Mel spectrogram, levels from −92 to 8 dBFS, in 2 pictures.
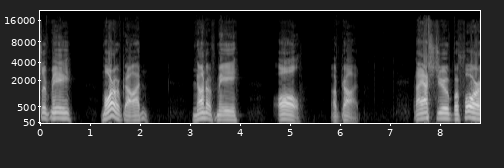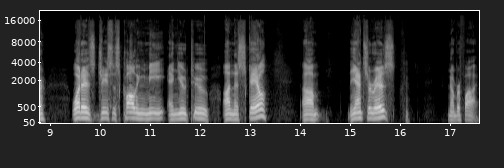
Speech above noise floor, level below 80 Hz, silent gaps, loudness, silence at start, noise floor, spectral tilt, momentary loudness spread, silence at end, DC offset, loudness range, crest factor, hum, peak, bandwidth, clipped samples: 64 dB; -70 dBFS; none; -19 LUFS; 0 s; -83 dBFS; -5 dB/octave; 17 LU; 0.1 s; under 0.1%; 6 LU; 20 dB; none; 0 dBFS; 16.5 kHz; under 0.1%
